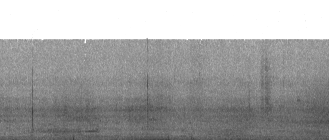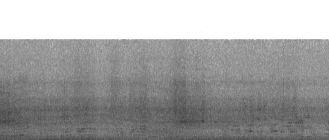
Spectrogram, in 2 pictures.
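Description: Oar blades splash and pull through water in a rowing stroke rhythm.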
